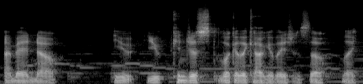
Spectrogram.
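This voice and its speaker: A man's voice: a bass voice, level tone, fairly quick, fairly bright tone, soft background music. A man giving casual, chatty livestream game commentary, full of slang and swearing. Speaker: game streamer.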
